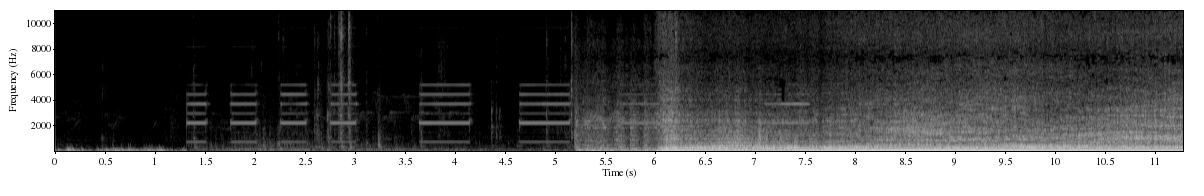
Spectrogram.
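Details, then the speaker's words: Mustang 3-valve V8 just after cam install on both sides: chime beeps, engine catches and settles to a steady, even idle sitting a touch fast; idle slightly high, considered how it will sound. "Still idling a little bit high, but still, it's already where it's at, you know. Like, this is how it's gonna sound."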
